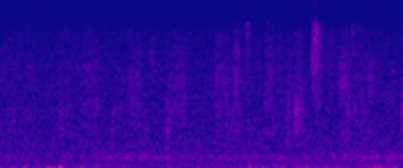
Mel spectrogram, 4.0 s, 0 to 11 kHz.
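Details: Panting American Bulldogs on a hillside hike, among them 8-month-old Gruice weighing 80-plus pounds; airy, uneven huffs follow one another closely, with a faint higher whine-like click and constant background hiss.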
